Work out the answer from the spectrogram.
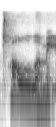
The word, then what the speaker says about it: Ptolemy: I say it's hard to pronounce because it starts with a P, but it's pronounced with a T.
